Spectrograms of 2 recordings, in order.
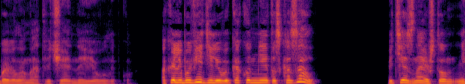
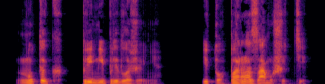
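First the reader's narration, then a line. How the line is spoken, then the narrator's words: Angry, mocking mother. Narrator (Russian): сердито и насмешливо сказала мать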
